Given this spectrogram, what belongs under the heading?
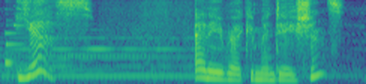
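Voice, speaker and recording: A woman's voice: fairly high pitch, very animated, normal speed, over music. An actress playing a regal, composed female ruler in a video game, speaking formally with earnest, literal-minded curiosity. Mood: reassuring. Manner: formal, composed, puzzled by ordinary things. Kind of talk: video game character dialogue.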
